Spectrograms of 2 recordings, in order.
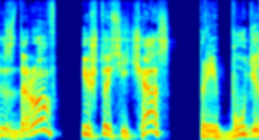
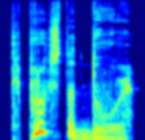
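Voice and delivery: low, soft and tired; weary; 6 semitones lower, 5 dB quieter than usual. A narrator's reading. Доброгласов answers his wife, low, soft and tired. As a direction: let it out with no energy left. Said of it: "устало сказал Доброглас".

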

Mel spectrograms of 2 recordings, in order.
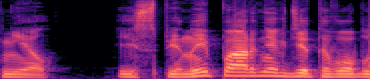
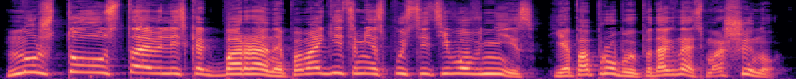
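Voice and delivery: angry yelling; 11 semitones higher than usual. Acted. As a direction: bark orders in rage. Yelling at frozen friends.

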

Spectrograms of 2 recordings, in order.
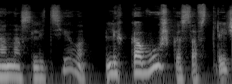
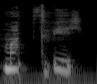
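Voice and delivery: soft, higher, weak whisper of his name; trembling whisper; 7 semitones higher, 6 dB quieter than usual. A narrator's reading. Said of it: "прошептала она трясущимися губами". (дрожащий шёпот)

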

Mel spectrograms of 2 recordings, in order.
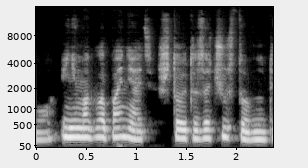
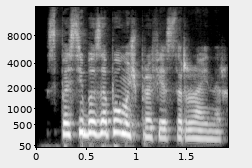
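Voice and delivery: loud thanks; 2 semitones higher, 7 dB louder than usual. A narrator's reading. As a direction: announce it loudly for bystanders to overhear. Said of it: "произнесла я достаточно громко".

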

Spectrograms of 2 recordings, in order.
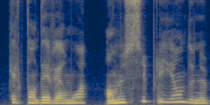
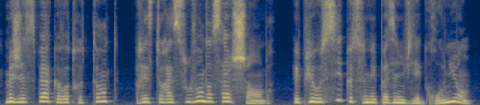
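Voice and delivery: put-on higher, lively girlish voice; high-pitched naive chatter; childish Dora, anxious; 7 semitones higher, 4 dB louder than usual. A narrator's reading. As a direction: fret like a young girl.

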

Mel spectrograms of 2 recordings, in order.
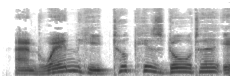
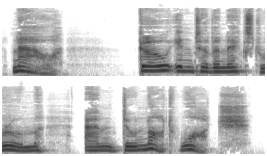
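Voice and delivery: Aladdin voice; 7 semitones higher, 4 dB louder than usual. Acted. Aladdin instructs princess.

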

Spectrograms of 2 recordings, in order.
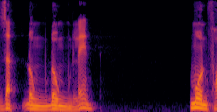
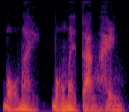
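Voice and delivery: much softer, low muttered chant; muttering; 8 semitones lower, 8 dB quieter than usual. Acted. Old Đồng muttering to himself in hiding. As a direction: mutter it under your breath. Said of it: "mồm lẩm bẩm".

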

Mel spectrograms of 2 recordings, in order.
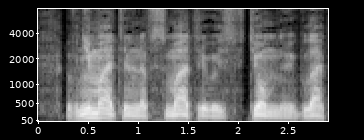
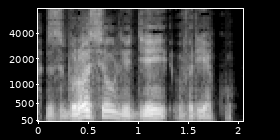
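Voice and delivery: usual speaking voice

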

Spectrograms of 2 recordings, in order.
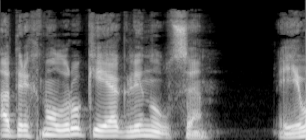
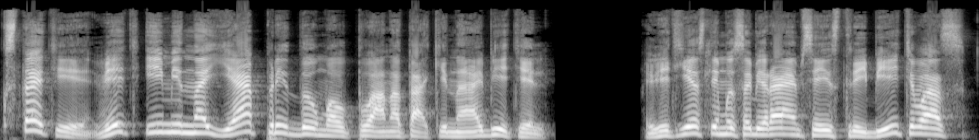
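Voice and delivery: smug villain; 4 semitones higher than usual. A narrator's reading. Villain boasts of his plan.

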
